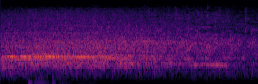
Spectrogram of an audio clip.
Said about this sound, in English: So here is the ambassador right in the middle of his speech. This is the Israeli ambassador to the United States, Ron Dermer, addressing Christians United for Israel, the night of honoring Israel in Washington, D.C. last night. Applause.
